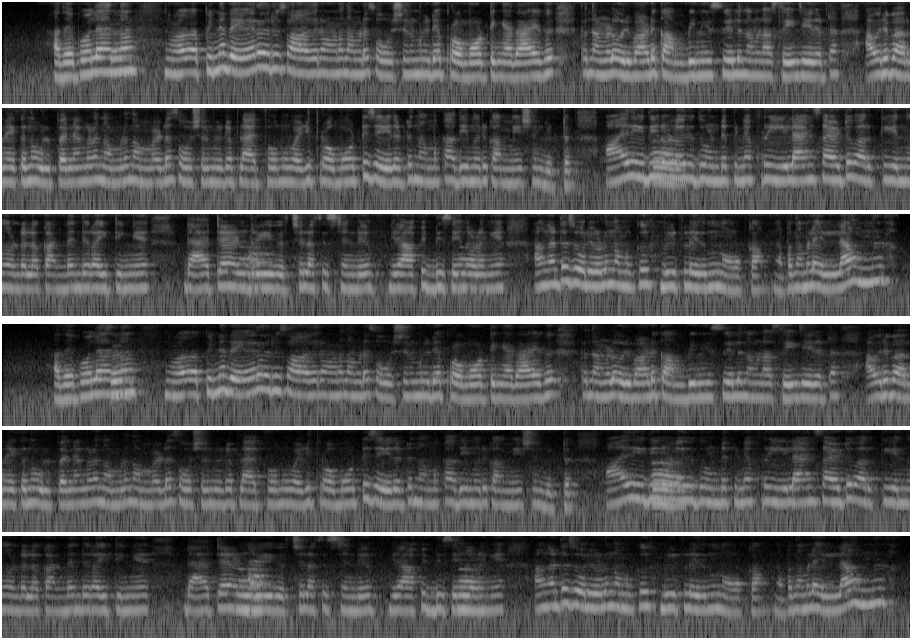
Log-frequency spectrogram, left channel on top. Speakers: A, on the left; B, on the right.
A: അതേപോലെ
B: ഇപ്പം
A: തന്നെ പിന്നെ വേറൊരു സാധനവാണ്. നമ്മുടെ സോഷ്യൽ മീഡിയ പ്രൊമോട്ടിങ് അതായത് ഇപ്പോം നമ്മൾ ഒരുപാട് കമ്പനീസില് നമ്മൾ അസൈൻ ചെയ്തിട്ട് അവര് പറഞ്ഞേക്കുന്ന ഉൽപ്പന്നങ്ങൾ നമ്മൾ നമ്മളുടെ സോഷ്യൽ മീഡിയ പ്ലാറ്റ്ഫോം വഴി പ്രൊമോട്ട് ചെയ്തിട്ട് നമുക്ക് അതിൽന്നൊരു കമ്മീഷൻ കിട്ടും. ആ രീതിയിലുള്ള
B: ആഹ്
A: ഒരിതുണ്ട് പിന്നെ ഫ്രീലാൻസ് ആയിട്ട് വർക്ക് ചെയ്യുന്നതുണ്ടല്ലോ? കണ്ടന്റ് റൈറ്റിംങ്‌, ഡാറ്റ എൻട്രി
B: ആഹ്
A: വിർച്വൽ അസിസ്റ്റന്റ്, ഗ്രാഫിക് ഡിസൈൻ
B: ആഹ്
A: തുടങ്ങിയ അങ്ങനത്തെ ജോലികളും നമുക്ക് വീട്ടിലിരുന്ന് നോക്കാം. അപ്പം നമ്മള് എല്ലാം ഒന്ന്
